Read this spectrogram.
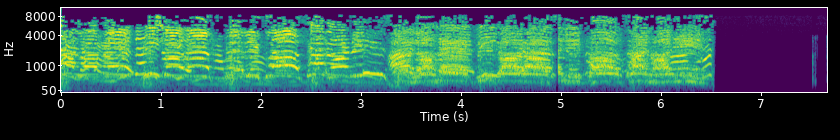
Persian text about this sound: همچنین دانشجویان دانشکده ادبیات دانشگاه علامه هم در اعتراض انتقال ملیکا قرقوزلو به بیمارستان روانی امین‌آباد با شعار علامه بیدار است ملیکا تنها نیست در محیط دانشگاه تجمع کردن. میتونیم صداش رو بشنویم.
